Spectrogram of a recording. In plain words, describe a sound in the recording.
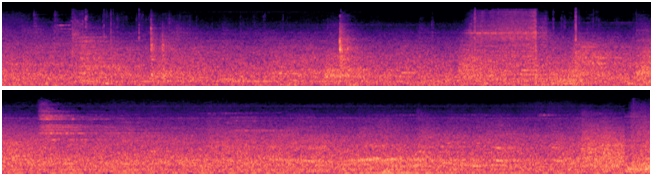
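Factory machinery hums and clatters steadily in a large echoing hall.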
